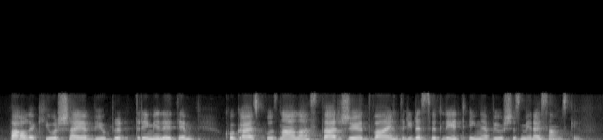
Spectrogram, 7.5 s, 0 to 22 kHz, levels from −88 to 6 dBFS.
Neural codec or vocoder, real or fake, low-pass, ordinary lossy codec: codec, 16 kHz, about 1 kbps, DyCAST, with the encoder's durations; fake; 7.2 kHz; none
